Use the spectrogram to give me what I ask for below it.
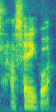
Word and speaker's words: Hasegawa: I actually don't know if it's pronounced Hasegawa. I don't know. Famously not Japanese. White Rose did ask them. I think he asked them or he found out somehow, and it's Hasegwa.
